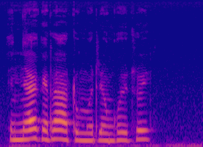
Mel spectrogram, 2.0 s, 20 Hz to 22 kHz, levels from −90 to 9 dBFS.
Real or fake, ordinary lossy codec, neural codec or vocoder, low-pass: fake; none; vocoder, 44.1 kHz, 128 mel bands every 256 samples, BigVGAN v2; none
